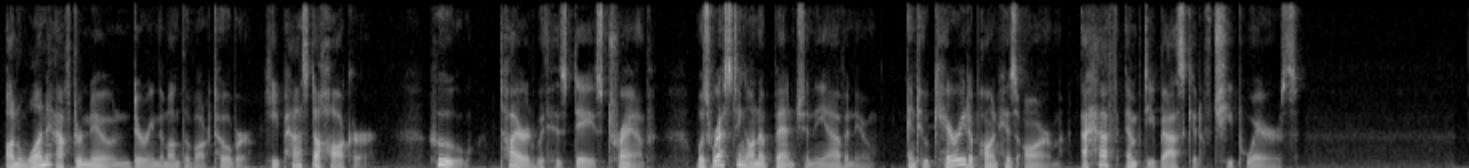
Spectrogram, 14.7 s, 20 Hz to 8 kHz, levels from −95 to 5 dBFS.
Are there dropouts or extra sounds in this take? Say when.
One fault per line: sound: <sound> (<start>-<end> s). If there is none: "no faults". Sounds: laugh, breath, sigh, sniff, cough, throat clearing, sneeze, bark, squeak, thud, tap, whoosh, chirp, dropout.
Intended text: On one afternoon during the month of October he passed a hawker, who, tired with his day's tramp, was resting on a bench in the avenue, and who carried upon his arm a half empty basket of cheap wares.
no faults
